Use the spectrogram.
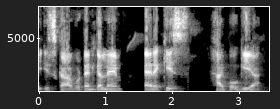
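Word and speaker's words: Arachis hypogaea: सो तो हमने जैसा जाना कि इसका botanical name एरेकिस हाइपोगिया, spelling ARACHISHYPOGAEA, हाइपोगिया।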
